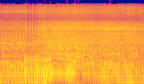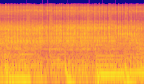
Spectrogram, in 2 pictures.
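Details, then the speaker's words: Honda Beat FI scooter, CVT cover off, engine running: loud uneven rattling clatter, worse under load or with a passenger; sounds like worn CVT rollers and roller housing, dirty CVT. "Jadi kalau kita perhatikan ya teman-teman suaranya itu seperti suara roller ya atau rumah roller yang sudah haus"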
